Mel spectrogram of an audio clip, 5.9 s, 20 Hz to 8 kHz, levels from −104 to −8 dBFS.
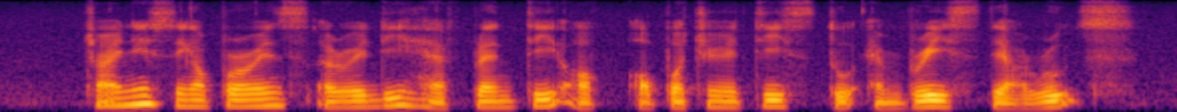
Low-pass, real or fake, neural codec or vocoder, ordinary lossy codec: none; real; none; none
